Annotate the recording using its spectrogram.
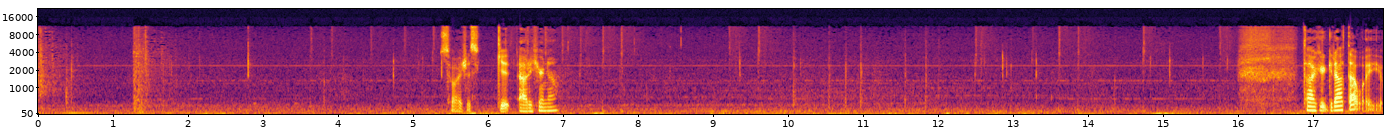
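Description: Footsteps tread slowly across a hard floor.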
